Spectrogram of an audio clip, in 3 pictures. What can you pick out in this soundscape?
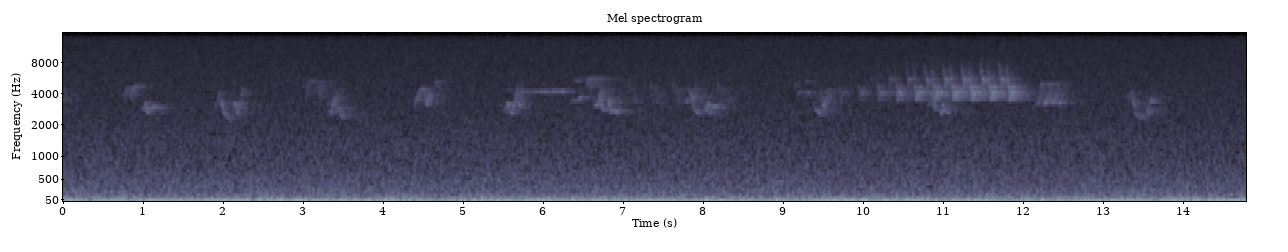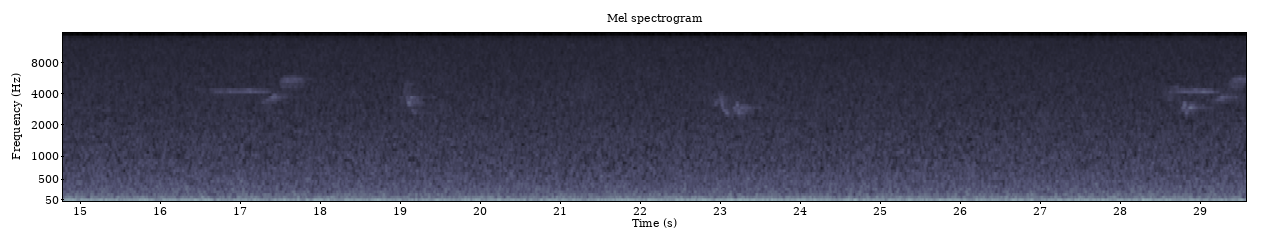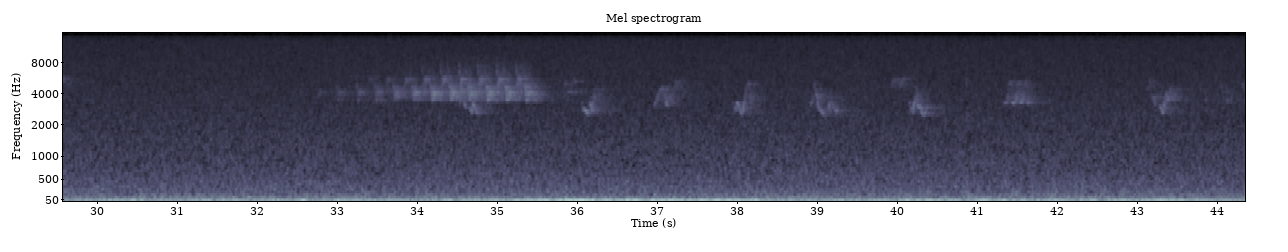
Red-eyed Vireo, Black-throated Green Warbler, Ovenbird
